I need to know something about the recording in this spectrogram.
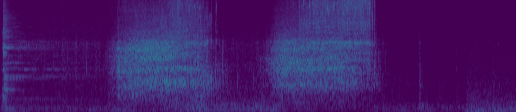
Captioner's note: pasta splashing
